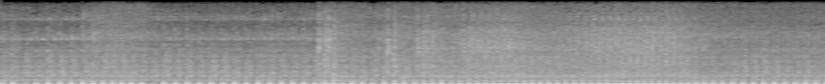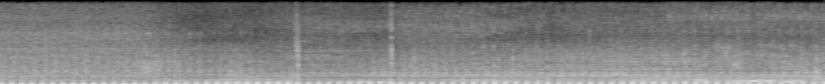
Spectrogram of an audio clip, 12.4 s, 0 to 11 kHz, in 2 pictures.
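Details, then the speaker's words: Coleman CT200U-A mini bike with newly installed Hisun 196cc engine, test start: rapid single-cylinder popping about three beats a second, uneven, lumpy, wavering firing; runs rough, oil checked good, cause unclear. "That don't sound good. Well, let's check it out again. Check our oil. Oil's good. I don't know why she sounds like garbage."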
